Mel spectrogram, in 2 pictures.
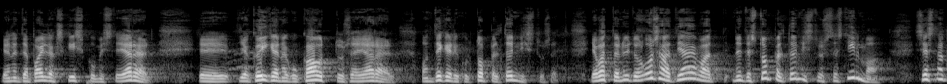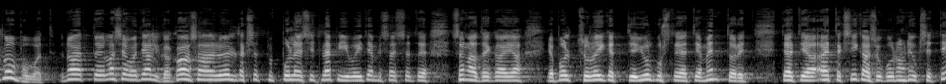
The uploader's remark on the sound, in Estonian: Audio salvestus koosolekult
